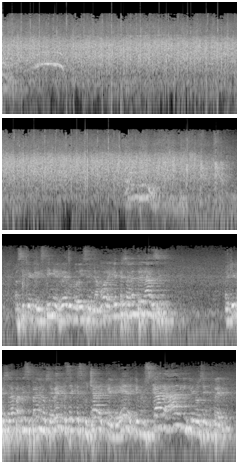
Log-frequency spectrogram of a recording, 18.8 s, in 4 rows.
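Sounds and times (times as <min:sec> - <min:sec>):
audience applause: 0:00.0 - 0:09.3
speech: 0:09.9 - 0:12.7, 0:13.9 - 0:18.7.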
